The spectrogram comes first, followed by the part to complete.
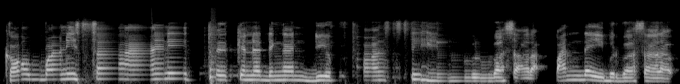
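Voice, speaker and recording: A man's voice: high voice, steady tone, unhurried, over music. A man with a Malaysian Malay accent, a religious teacher giving an online lesson to children, patiently repeating key points and quizzing his pupils. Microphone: computer or phone mic on a video call. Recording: dull, dry lo-fi online class recording.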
